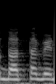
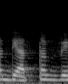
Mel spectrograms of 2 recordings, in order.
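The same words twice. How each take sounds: First: दातव्य opening on plain daa; incorrect form. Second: द्यातव्य opening on dyaa; correct form. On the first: Teacher rejecting the word, दातव्य without y after d. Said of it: "दातव्य नहीं होता". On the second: Teacher giving the correction, द्यातव्य with dy. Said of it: "द्यातव्य होता है". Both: Shown as a demonstration.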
